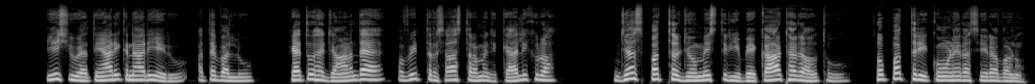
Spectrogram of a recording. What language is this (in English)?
Gaddi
